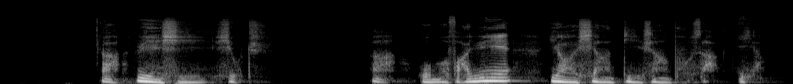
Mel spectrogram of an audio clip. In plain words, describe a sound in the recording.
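An elderly man speaks calmly close to a microphone, with pauses.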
